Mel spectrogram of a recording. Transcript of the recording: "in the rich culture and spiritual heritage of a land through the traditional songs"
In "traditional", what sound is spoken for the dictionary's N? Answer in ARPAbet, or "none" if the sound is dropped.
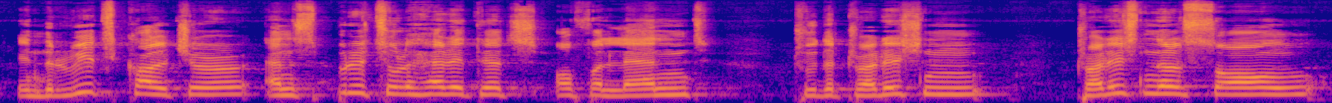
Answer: N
